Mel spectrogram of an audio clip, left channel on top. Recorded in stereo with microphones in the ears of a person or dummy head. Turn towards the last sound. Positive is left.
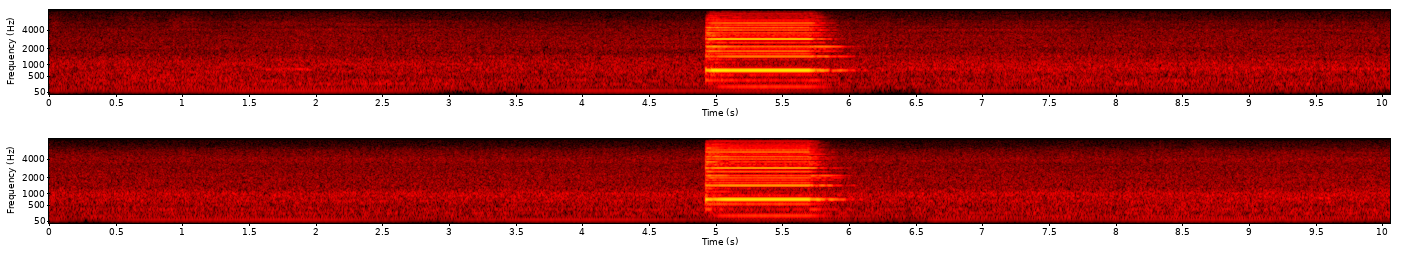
turn(degrees=-35)  # may be behind; listen again after turning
